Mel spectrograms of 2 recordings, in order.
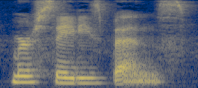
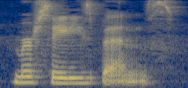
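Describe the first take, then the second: First: It is said in an American accent, r pronounced. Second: The same.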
